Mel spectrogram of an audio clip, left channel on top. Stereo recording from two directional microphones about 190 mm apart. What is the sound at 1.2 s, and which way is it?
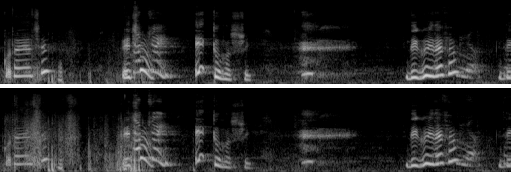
Speech, 25° left (ahead or behind).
